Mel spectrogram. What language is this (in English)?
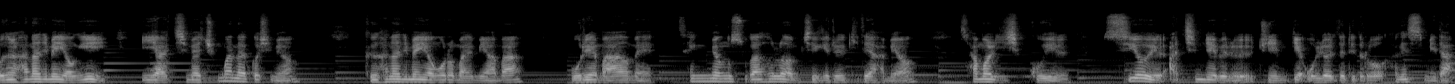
Korean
